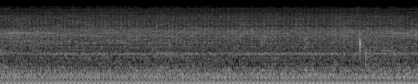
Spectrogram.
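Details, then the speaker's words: RV fresh water pump running steadily while flushing chlorine through cold lines during tank sanitizing: even motor buzz at one pitch, no surging or rattle; pump operating normally. "Next thing we're going to do is you're going to run your water until you smell chlorine. And you can hear the pump running, and it may take a couple of minutes."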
